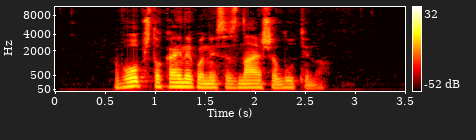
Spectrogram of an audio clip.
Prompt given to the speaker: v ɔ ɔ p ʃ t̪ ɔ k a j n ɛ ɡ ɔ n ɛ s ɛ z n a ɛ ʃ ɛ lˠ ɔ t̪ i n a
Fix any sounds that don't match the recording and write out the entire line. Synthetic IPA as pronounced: v ɔ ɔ p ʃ t̪ ɔ k a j n ɛ ɡ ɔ n ɛ s ɛ z n a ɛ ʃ ɛ lˠ u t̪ i n a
